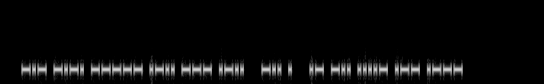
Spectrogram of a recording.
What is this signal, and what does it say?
Morse code, heard as a keyed tone, about 41 wpm, 700 Hz. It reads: KC0LOL DE AD4WJ
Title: USA Callsign DE Callsign 45wpm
